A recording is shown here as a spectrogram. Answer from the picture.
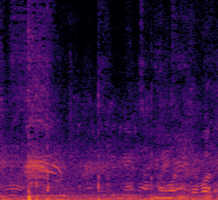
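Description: A volleyball is struck in a forearm dig, giving a sharp thud about a quarter second in, with a lighter knock about a second in. A bird calls in the background.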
